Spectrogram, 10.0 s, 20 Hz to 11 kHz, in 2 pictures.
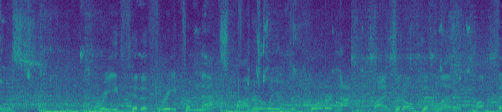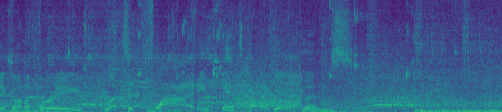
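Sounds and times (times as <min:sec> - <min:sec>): arena crowd noise: 0:00.0 - 0:10.0
commentator speaking: 0:01.0 - 0:08.6.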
